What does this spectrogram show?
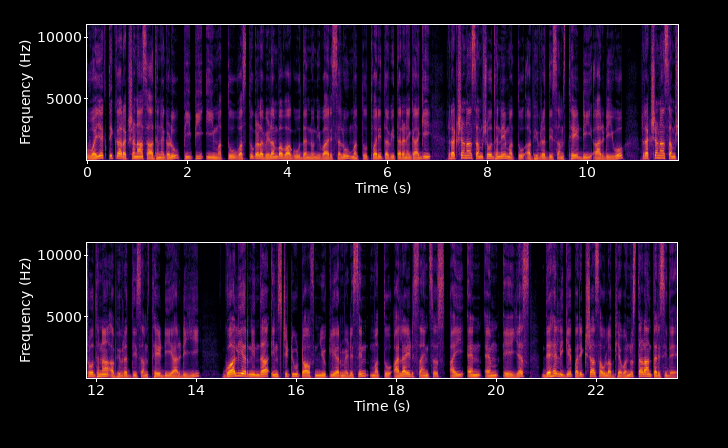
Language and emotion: Kannada, neutral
